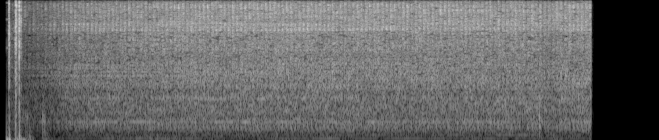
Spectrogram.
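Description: Film projector sound effect: a sharp click, then a steady mechanical rattle with hiss that cuts off suddenly near the end.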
